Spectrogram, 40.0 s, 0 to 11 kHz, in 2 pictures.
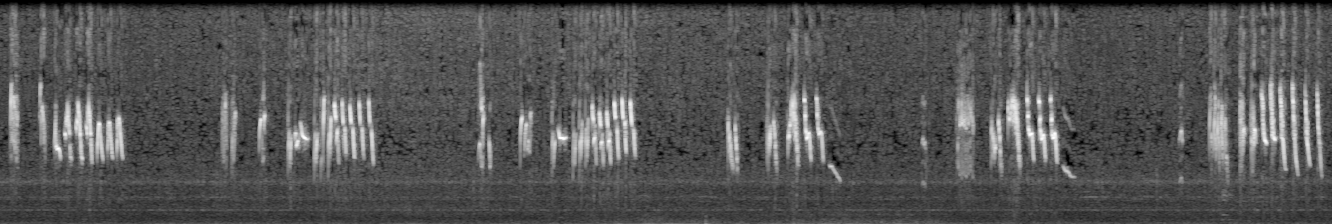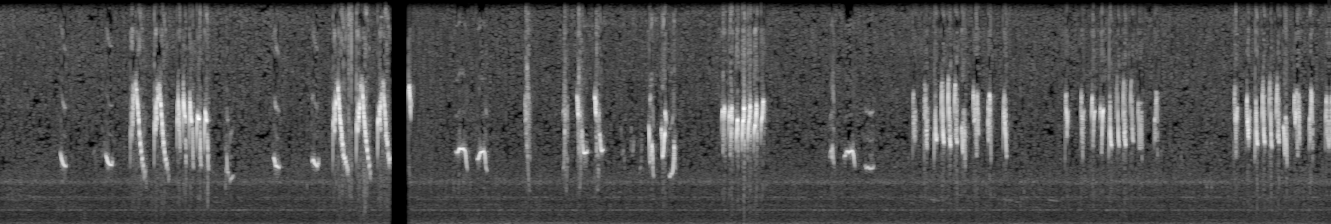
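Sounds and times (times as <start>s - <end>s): lark singing: 0.0s - 2.0s, 3.2s - 5.8s, 7.1s - 9.8s, 10.8s - 12.8s, 13.8s - 16.6s, 17.7s - 20.0s, 20.9s - 25.9s, 26.8s - 30.2s, 30.8s - 31.6s, 32.4s - 37.6s, 38.4s - 39.9s.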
